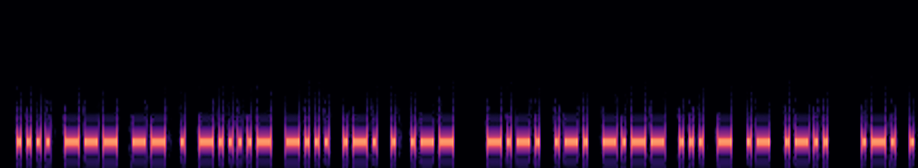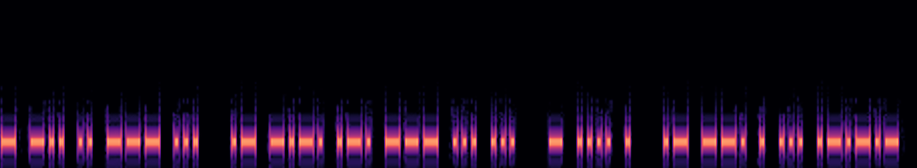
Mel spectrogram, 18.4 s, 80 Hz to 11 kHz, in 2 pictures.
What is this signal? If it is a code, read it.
Morse code, heard as a keyed tone, about 25 wpm, 600 Hz. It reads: HOME-BREW CRYSTAL RADIOS ACROSS THE AGES.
